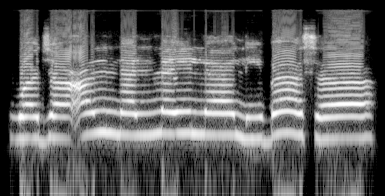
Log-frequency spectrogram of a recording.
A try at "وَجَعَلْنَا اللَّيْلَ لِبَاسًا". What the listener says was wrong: Is there any standing fatha? Is there any alif madda? Yes or no? Then why are you stretching lam? Again.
